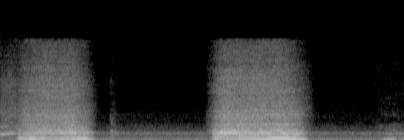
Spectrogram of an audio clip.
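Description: Two wordless groans from a man's voice, each just under a second long and held at a steady low pitch, about two seconds apart.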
